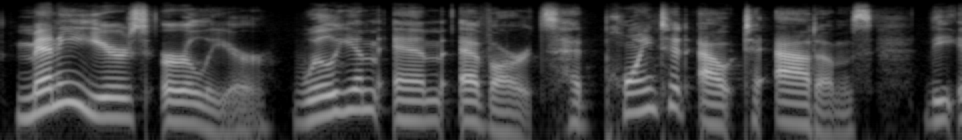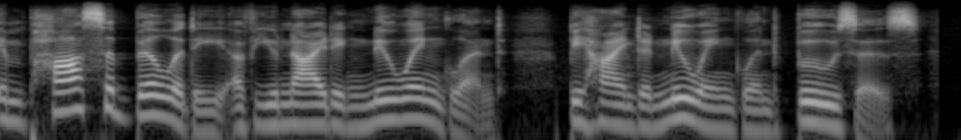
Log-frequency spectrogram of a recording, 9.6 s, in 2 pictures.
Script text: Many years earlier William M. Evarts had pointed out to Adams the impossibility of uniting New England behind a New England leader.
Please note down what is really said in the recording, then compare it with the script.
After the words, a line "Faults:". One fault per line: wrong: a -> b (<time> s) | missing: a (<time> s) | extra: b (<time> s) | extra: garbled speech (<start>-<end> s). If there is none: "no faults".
Many years earlier William M. Evarts had pointed out to Adams the impossibility of uniting New England behind a New England boozes.
Faults:
wrong: leader -> boozes (8.8 s)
